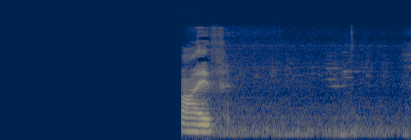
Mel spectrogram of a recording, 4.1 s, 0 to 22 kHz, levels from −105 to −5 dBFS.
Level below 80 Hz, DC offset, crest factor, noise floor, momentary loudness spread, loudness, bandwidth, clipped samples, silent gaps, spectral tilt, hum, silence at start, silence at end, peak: under -90 dBFS; under 0.1%; 26 dB; -68 dBFS; 25 LU; -44 LUFS; 11.5 kHz; under 0.1%; none; -4.5 dB/octave; none; 1.8 s; 0 s; -26 dBFS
